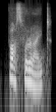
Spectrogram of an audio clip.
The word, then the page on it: phosphorite: Indian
